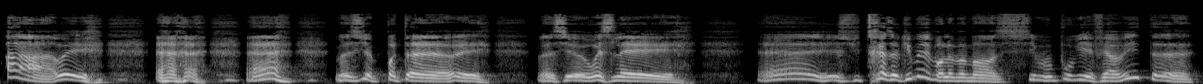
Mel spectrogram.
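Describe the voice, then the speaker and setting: A man voicing a vain, evasive male wizard teacher who stammers, with nervous laughs and fillers, in a gravelly husky voice. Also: sits high, very animated, takes it slowly, voice pushed up, full character voice. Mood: flustered.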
